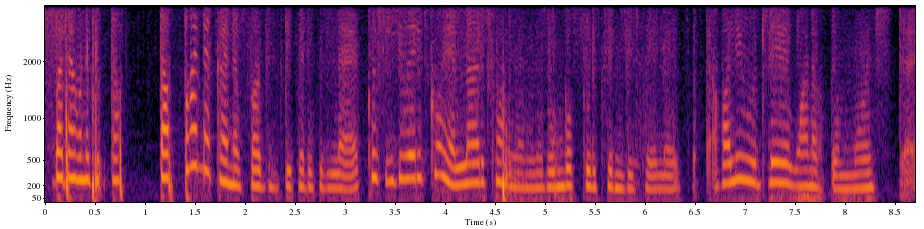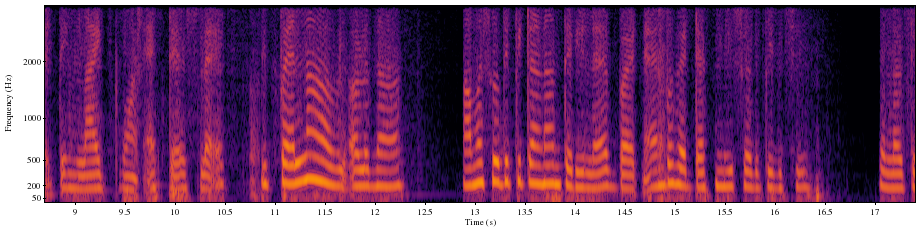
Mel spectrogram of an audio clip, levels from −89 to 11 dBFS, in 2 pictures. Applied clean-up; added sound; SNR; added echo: neural mask model RNNoise.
